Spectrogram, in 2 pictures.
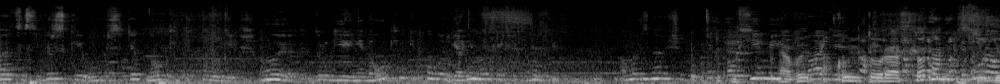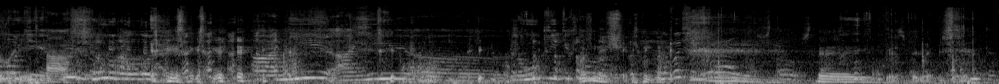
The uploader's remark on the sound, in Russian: Этот выпуск записан в нестандартной обстановке и в нем впервые участвуют гости! Подкаст записывался во время душевной встречи, приносим извинения за посторонние шумы!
